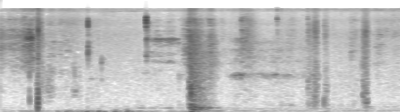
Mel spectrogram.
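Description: Handling noise from a phone being moved about: a string of clicks and knocks over a low rumble, with a louder thump about two seconds in.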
